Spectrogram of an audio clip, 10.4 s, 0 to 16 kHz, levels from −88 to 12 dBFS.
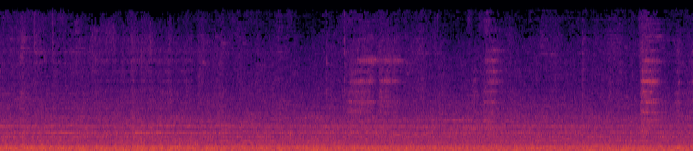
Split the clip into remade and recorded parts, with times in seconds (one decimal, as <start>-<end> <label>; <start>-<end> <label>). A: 0.0-1.4 recorded; 1.4-2.9 remade; 2.9-10.4 recorded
